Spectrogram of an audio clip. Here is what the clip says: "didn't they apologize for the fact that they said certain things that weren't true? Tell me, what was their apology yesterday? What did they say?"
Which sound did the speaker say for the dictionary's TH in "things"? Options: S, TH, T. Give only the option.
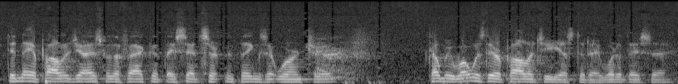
TH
